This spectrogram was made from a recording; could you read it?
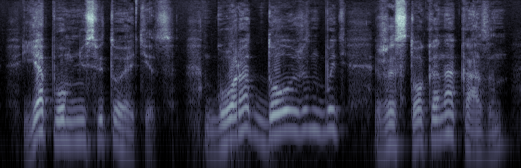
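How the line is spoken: Loud, bishop. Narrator (Russian): сказал епископ громко, так, чтобы его слышали столпившиеся в стороне кнехты

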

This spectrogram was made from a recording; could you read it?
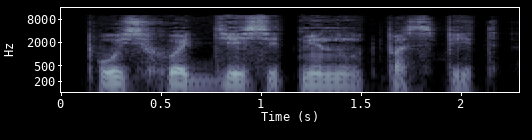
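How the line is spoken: Quiet. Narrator (Russian): тихо проговорил Даватор

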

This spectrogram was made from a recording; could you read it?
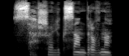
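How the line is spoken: Weak exhaled words. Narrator (Russian): выдохнул он бессильно

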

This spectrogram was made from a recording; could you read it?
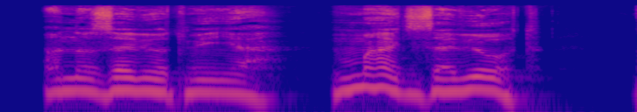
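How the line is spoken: Muffled, shaken mutter. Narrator (Russian): глухо пробормотал он, резко побледнев

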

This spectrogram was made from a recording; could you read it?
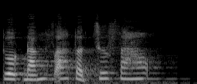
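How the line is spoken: Smiling. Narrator (Vietnamese): mỉm cười nói

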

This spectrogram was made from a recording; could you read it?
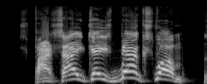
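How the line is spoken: Shouting. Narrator (Russian): закричал Санта

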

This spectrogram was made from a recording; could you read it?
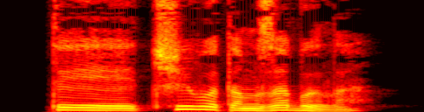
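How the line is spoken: Menacing question. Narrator (Russian): грозно уточнила Оксана Борисовна

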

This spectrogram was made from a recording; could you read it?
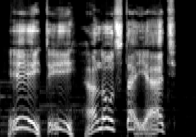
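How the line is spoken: Hoarse voice from above. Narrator (Russian): Прозвучал хриплый голос откуда-то сверху

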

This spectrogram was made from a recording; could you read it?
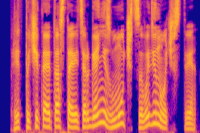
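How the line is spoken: Snorting. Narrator (Russian): хмыкнул Алекс

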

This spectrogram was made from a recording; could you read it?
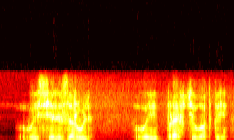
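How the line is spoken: Angry, clipped. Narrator (Russian): злобно отчеканил

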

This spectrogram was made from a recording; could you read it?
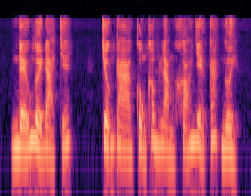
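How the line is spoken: Disappointed, sighing. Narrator (Vietnamese): Sở Dương thất vọng thở dài một tiếng nói

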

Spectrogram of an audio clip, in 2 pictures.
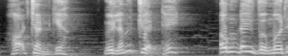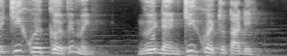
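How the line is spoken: Startled groggy loud shout. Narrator (Vietnamese): Lưu Tiễn Dương mơ màng ngủ nướng giật mình bừng tỉnh, hét ầm lên

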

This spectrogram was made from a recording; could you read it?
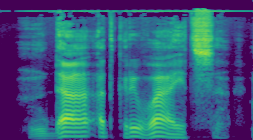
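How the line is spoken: Grim. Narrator (Russian): мрачно кивнул Роберт

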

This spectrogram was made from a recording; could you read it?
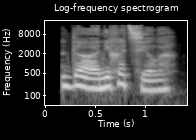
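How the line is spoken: Sighing. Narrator (Russian): вздохнула я

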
